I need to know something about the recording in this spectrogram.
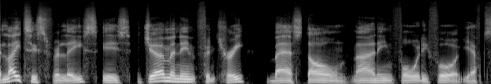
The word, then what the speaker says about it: Bastogne: Their latest release is German Infantry, Bastogne, 1944.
